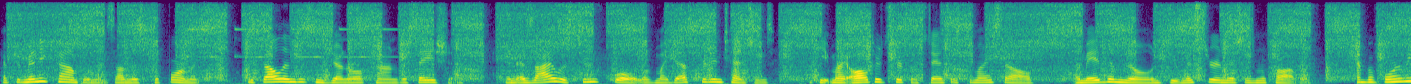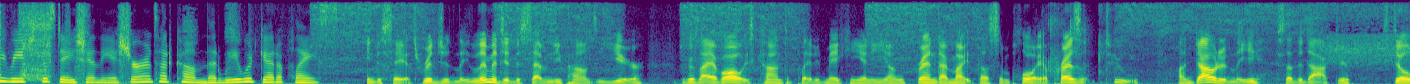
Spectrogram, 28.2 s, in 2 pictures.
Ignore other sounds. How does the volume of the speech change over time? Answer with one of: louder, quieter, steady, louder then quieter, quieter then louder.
steady.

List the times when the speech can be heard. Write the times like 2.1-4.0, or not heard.
0.0-28.1.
